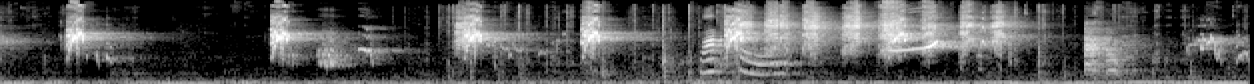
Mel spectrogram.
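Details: Budgies chirping: sharp, high chirps spaced about a second apart, then a quicker run of scratchy warbled chirps and squawks, ending with a few scattered notes; low faint hum in the background.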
